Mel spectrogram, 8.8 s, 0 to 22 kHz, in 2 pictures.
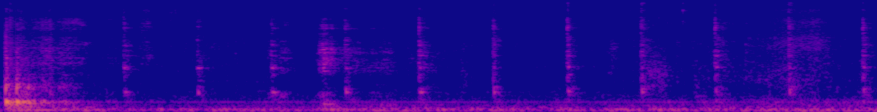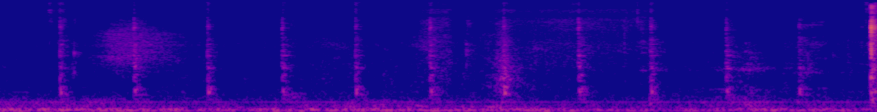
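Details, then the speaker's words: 1960s gothic mantel clock with German Urgos pendulum movement, after repair and running overnight: crisp, evenly spaced ticks with no limp between tick and tock; movement in beat. "And I think if I open the door, you can hear that it is in beat."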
